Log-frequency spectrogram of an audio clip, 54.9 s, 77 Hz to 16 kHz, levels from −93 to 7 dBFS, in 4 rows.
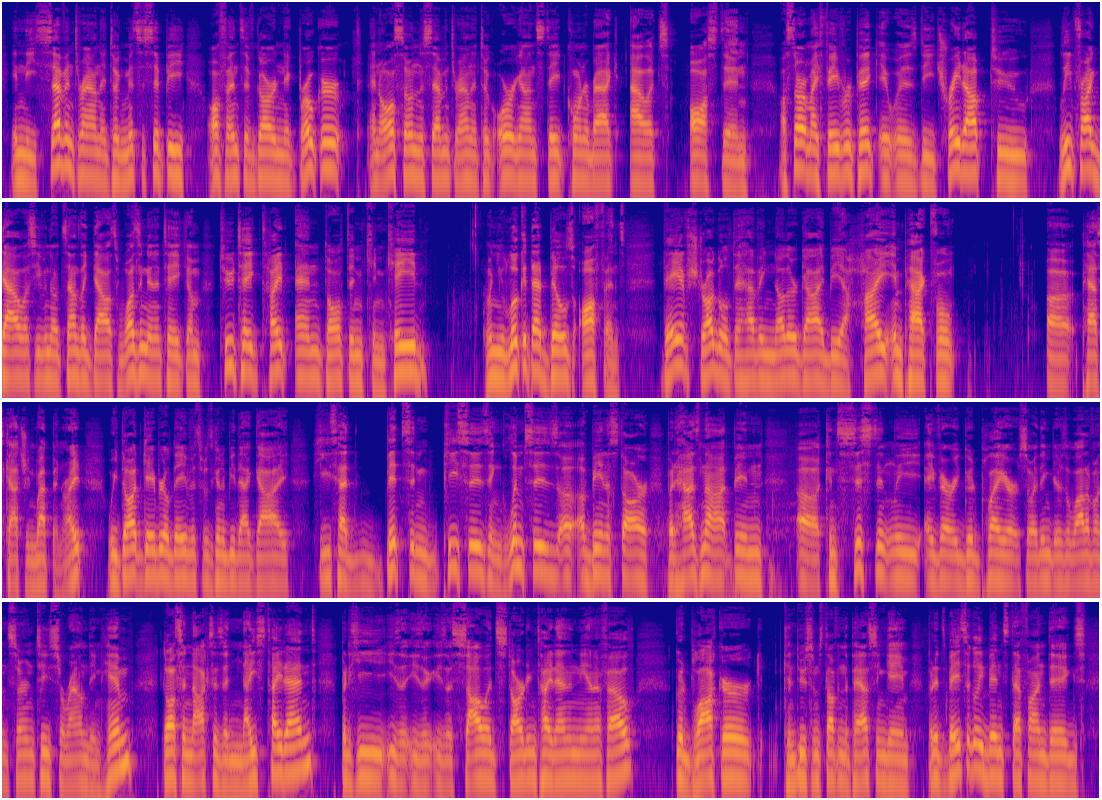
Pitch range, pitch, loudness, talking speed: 120-140 Hz, 130 Hz, -22 LUFS, 175 wpm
